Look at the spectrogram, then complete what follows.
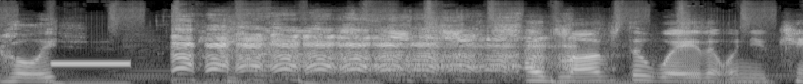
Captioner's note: laughter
